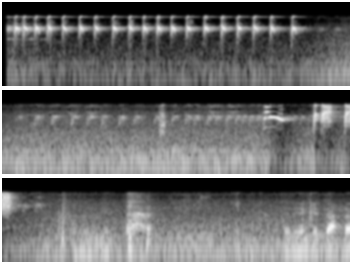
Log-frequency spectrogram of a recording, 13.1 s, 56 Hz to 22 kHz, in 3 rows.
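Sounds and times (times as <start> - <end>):
Grey-cheeked bulbul song: 0.1 - 9.4.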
